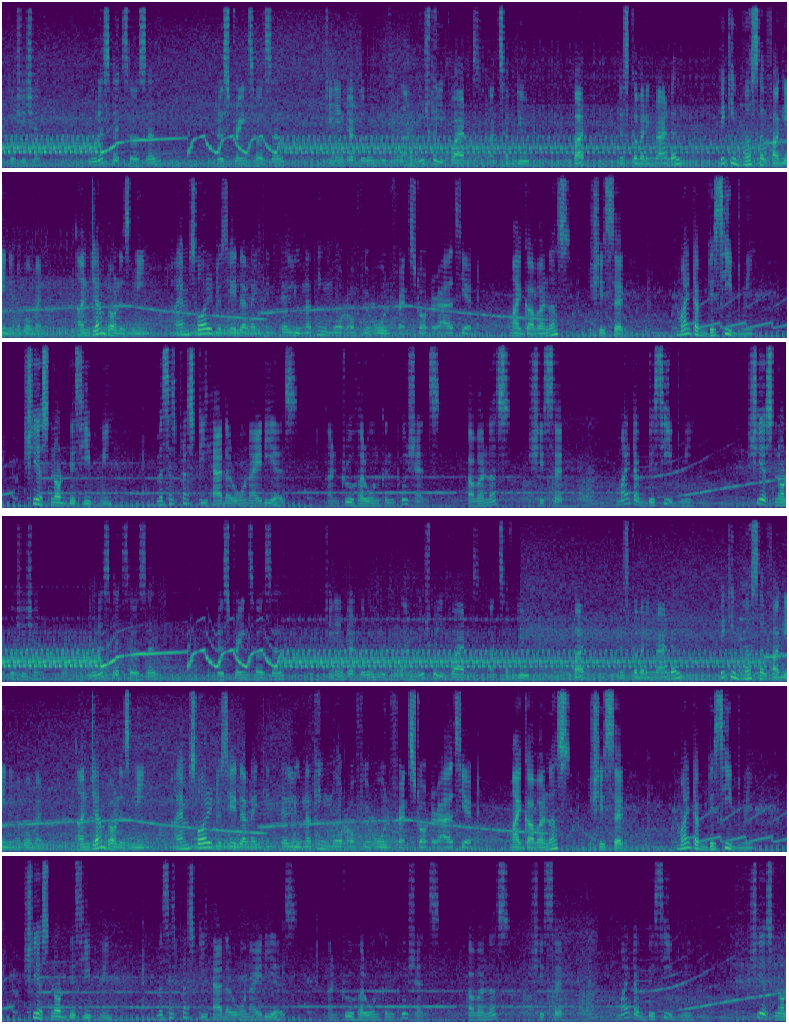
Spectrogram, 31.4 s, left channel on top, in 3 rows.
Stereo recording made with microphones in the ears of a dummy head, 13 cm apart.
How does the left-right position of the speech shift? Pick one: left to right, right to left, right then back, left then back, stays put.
right then back.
